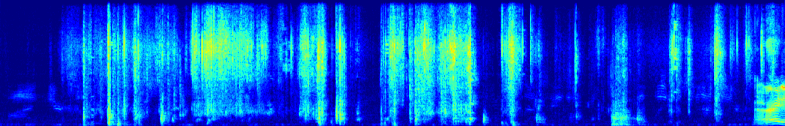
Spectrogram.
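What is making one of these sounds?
Cardboard boxes rustle and knock.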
